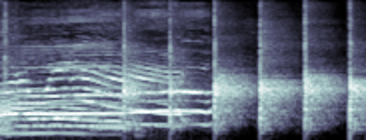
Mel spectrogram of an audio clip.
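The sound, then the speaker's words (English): Loud hand claps, six sharp, evenly spaced claps about half a second apart, coming right after a sustained tonal note that fades as the clapping takes over. “I'm sure that audio is going to be great with your loud ass claps.”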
